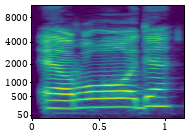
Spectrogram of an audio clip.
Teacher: اب یہ را پہ زبر ہے تو یہ را پور ہوگی · الراء المفخمہ میں دیکھیں پیچھے سے جڑ جو ہے وہ پیچھے سے اٹھی ہوئی ہے، اور آگے را کا جو مخرج ہے، زبان کی نوک را کے مخرج پہ ہے، تو اس کا بھی آپ نے خیال رکھنا ہے۔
